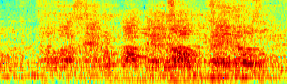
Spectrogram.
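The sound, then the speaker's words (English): A dense crowd at La Placita de Santurce, a plaza in San Juan, watching a concert on a screen set up there, cheers, screams, sings and dances perreo; a broad wash of many voices with rising and falling swells of shouting and singing, steady and loud throughout with no single clear speaker. “Everyone was, you know, singing, screaming, dancing perreo.”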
